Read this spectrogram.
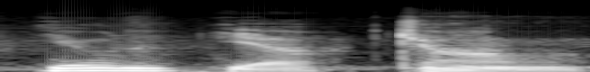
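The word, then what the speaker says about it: Youn Yuh-jung: Pretty straightforward. Once you know, Yun-ye-jung.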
